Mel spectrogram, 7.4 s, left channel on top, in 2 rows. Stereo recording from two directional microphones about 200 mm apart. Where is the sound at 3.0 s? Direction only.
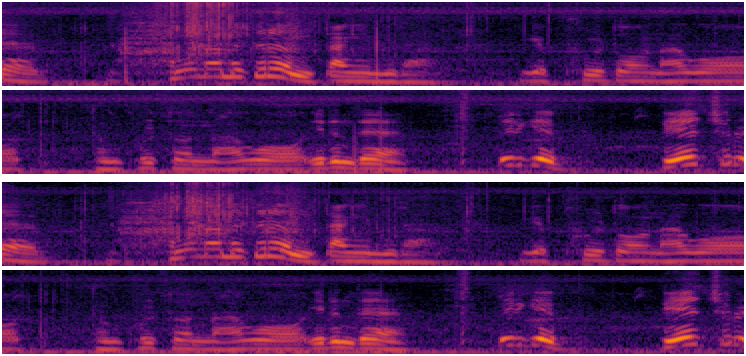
10° left (ahead or behind).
